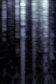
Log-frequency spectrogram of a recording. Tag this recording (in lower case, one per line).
wood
